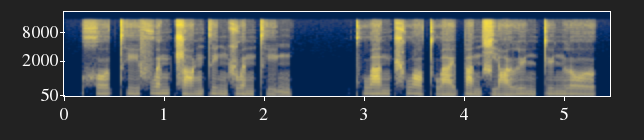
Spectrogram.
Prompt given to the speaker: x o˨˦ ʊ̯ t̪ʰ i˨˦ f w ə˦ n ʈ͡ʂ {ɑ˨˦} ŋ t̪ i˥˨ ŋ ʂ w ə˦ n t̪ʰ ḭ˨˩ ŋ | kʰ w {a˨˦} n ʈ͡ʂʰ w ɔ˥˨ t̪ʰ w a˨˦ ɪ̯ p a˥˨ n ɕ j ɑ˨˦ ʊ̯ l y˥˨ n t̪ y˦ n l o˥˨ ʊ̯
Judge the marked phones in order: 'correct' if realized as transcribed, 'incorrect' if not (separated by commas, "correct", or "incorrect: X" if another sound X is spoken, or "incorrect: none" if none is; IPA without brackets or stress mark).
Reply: correct, incorrect: a˦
